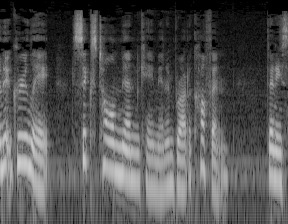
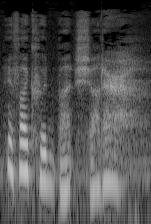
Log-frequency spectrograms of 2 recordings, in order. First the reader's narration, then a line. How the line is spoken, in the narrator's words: said quite sadly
